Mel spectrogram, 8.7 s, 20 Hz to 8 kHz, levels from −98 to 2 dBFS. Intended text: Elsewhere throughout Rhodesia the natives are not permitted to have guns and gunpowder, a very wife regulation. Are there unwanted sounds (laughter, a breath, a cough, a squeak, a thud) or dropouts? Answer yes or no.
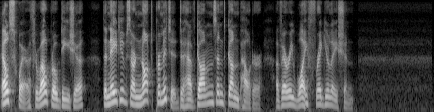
no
